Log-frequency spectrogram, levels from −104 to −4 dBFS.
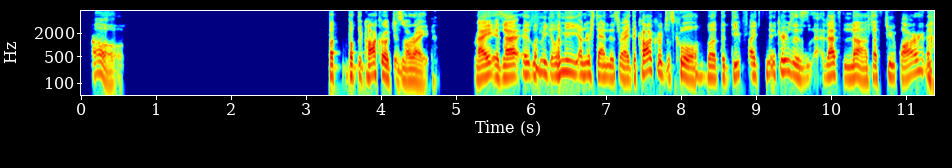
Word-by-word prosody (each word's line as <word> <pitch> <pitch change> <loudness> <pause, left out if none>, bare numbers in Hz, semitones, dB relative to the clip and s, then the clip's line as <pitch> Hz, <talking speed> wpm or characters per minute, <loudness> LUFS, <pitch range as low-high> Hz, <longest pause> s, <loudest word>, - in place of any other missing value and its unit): Oh. - - -4 2.7
But - - +1
but - - 0
the - - -4
cockroach - - +4
is - - -5
alright, 115 +1 0 0.6
right? 155 +3 +6
Is 145 -2 -1
that, 155 +4 +5
uh, 175 - +1
let - - -1
me 185 -2 -2
go 160 -2 -5
let 170 +3 +2
me 195 -3 -1
understand 160 -4 -1
this 140 - -5
right, 130 0 0
the 135 - -4
cockroach 190 -3 +3
is 135 - -6
cool, 145 -3 0
but 140 -2 -1
the 145 - -4
deep-fried 160 +2 -3
Snickers 180 +2 -1
is, 140 -2 -3
uh, - - -14
that's 165 +2 +3
nuts, 135 -3 0
that's 140 -2 -3
too 155 -3 -3
far, 190 +11 0
155 Hz, 180 wpm, -23 LUFS, 140-175 Hz, 2.7 s, right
